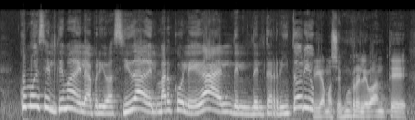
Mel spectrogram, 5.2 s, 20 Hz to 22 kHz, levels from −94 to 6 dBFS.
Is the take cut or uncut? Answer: uncut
